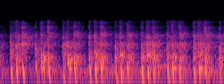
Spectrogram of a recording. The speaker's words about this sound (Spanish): Calimán golpea los cuartos traseros del caballo y este sale al galope con Solín montado.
